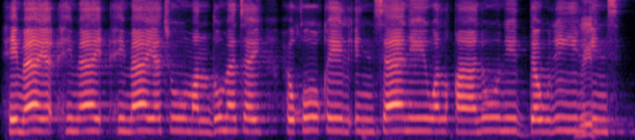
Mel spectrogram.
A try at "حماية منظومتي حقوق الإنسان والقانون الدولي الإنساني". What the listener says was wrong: جيد، غير تعاوديها لان ما بينتيش المد. حماية منظومتي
